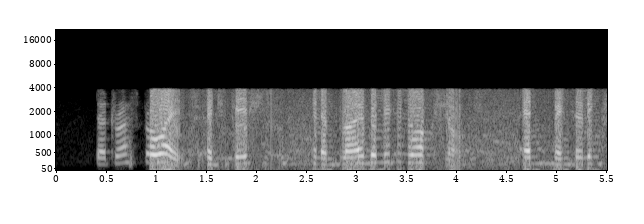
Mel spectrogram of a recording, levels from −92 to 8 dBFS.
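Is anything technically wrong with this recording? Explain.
Yes. From 0.94 s to the end, mu-law and A-law are mixed up: mu-law telephone samples are decoded as A-law, scrambling levels, so the speech turns harsh and pauses fill with noise.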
